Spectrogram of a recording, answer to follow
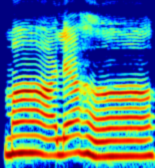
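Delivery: slow recited मा ला हा, vowels drawn; Quranic recitation. Shown as a demonstration. Teacher recites the verse slowly for students. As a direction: chant it slowly. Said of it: "अलिफ मद्दा का कायदा".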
